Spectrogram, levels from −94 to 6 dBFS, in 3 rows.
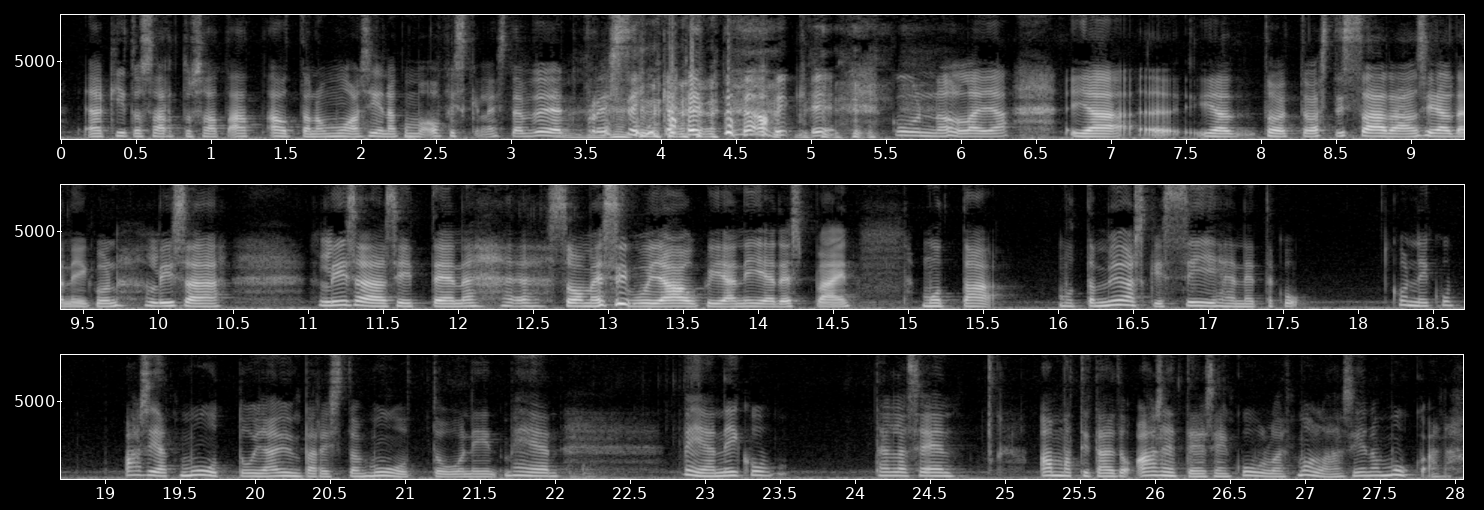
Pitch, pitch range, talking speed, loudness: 200 Hz, 185-230 Hz, 125 wpm, -18 LUFS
